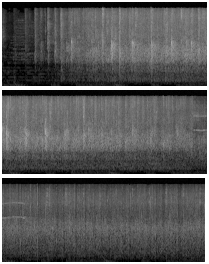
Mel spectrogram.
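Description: Audience applauding: many hands clapping, swelling about a second in and easing a little after about eight seconds.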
